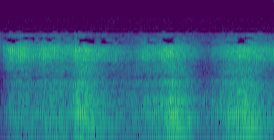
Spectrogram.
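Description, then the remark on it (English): A loud, droning airplane engine roar surges in repeated waves, swelling and falling about every second as if straining hard, as the plane takes a sudden plunge into a tailspin through the dark and the snow, with no voices over it. “The plane took a sudden, sickening plunge, and Clark Kent vanished.”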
